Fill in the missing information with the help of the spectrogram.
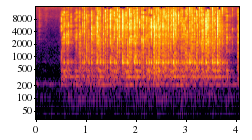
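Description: Fingertips tap quickly along the side of the grey textured synthetic shell of a Remo Buffalo frame drum, a large hollow round drum held in both hands. After a brief quiet moment, a steady stream of rapid, bright tapping begins, each tap short and carrying a faint hollow ring centered around 720 Hz. The taps continue densely until the clip ends.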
